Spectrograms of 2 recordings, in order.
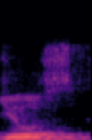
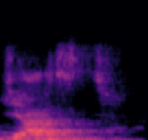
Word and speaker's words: just: Solamente este no es just, sino just. ¿Listo? Esta U se pronuncia just.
